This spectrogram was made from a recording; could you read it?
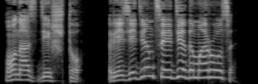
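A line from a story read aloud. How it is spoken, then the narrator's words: Cheerful father. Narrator (Russian): весело спросил папа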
